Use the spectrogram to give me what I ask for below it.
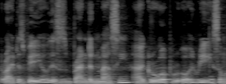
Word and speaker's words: Massey: about me brandon massey massey is not pronounced macy by the way you think of mass instead i was born june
